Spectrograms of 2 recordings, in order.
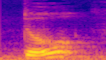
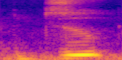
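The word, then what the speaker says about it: づ: And then third one as well, if you would want to pronounce D, U, do, but you really pronounce like zu, Z-U, okay?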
